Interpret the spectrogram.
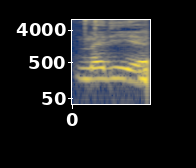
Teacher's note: Com A fechado, já que não está na sílaba tônica.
